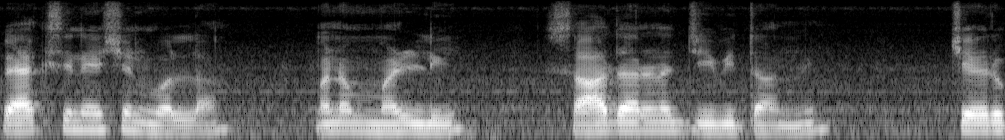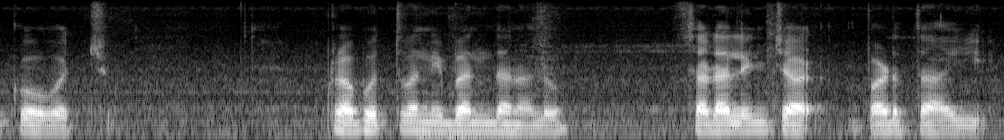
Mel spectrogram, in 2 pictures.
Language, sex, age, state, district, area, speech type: Telugu, male, 18-30, Andhra Pradesh, Palnadu, rural, spontaneous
